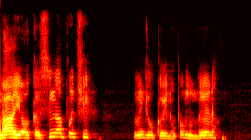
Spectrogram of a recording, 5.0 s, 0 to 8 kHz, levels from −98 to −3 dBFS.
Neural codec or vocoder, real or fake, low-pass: codec, 44.1 kHz, 3.4 kbps, Pupu-Codec; fake; 7.2 kHz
